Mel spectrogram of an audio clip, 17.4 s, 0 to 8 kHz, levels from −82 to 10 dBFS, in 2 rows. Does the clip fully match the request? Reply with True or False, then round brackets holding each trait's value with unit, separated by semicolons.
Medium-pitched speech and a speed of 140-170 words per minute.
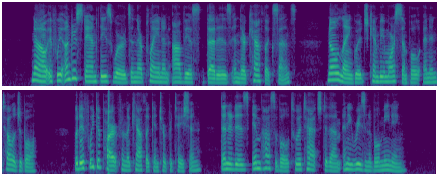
True (160 Hz; 150 wpm)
